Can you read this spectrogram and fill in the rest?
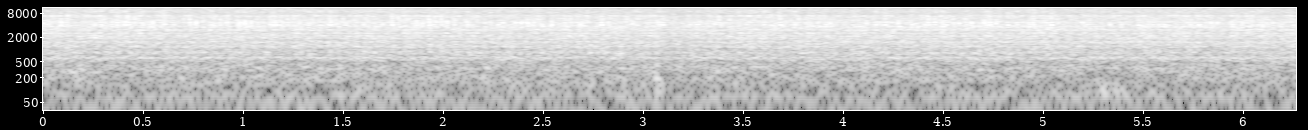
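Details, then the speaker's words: MK6 VW Golf 2.0 TDI (CBAB, DSG) just after timing belt, pulleys and water pump replacement, coolant still bleeding, not yet warm. Steady, even diesel clatter at idle with no knocks, ticks or squeals; no warning lights: healthy. "Okay, so as you can hear, we've got no issues. There's no warning lights on the dashboard. Engine sounds perfectly happy and fine."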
